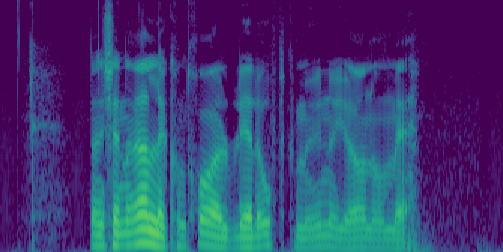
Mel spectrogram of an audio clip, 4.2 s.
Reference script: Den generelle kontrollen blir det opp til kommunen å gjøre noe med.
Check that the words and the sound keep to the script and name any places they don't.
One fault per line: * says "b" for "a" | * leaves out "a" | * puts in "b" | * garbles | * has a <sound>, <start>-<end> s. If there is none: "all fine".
* leaves out "til"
